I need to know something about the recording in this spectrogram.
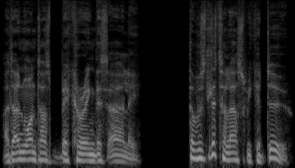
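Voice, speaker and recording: Formal young tactician, husky edge. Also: male voice, on the low side, expressive, no room sound, clean studio sound. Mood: serious, thoughtful. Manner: precise, measured, wry, formal diction. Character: young male tactician, analytical, formal, dryly critical soldier. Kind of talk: video game cutscene voice acting.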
